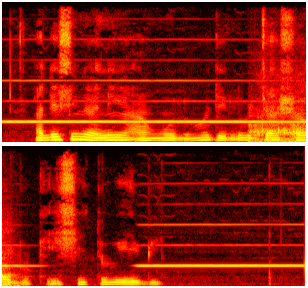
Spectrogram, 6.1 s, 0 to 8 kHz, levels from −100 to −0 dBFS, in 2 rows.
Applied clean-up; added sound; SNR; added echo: none; Growling + Wind instrument, woodwind instrument; 3 dB; none.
